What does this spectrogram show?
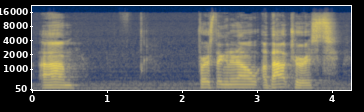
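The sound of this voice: Slow and in a bright, sharp tone, a man with an American accent talks at a medium pitch.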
